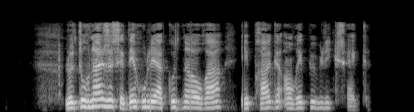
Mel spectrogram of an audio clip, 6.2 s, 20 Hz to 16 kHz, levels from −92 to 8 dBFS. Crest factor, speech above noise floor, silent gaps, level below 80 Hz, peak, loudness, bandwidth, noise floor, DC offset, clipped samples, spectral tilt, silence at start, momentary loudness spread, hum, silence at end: 16 dB; 30 dB; none; -54 dBFS; -2 dBFS; -16 LUFS; 7.8 kHz; -45 dBFS; under 0.1%; under 0.1%; -5 dB/octave; 0.85 s; 13 LU; none; 0.7 s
